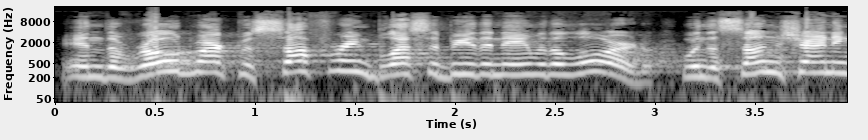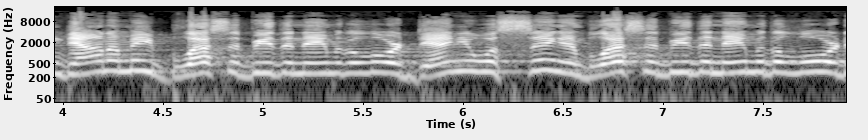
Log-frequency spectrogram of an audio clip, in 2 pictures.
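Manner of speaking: loud, high preaching cry; rising sermon fervour; preaching at full force. Acted. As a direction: proclaim it like a song of praise. Preaching Daniel's song of trust.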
